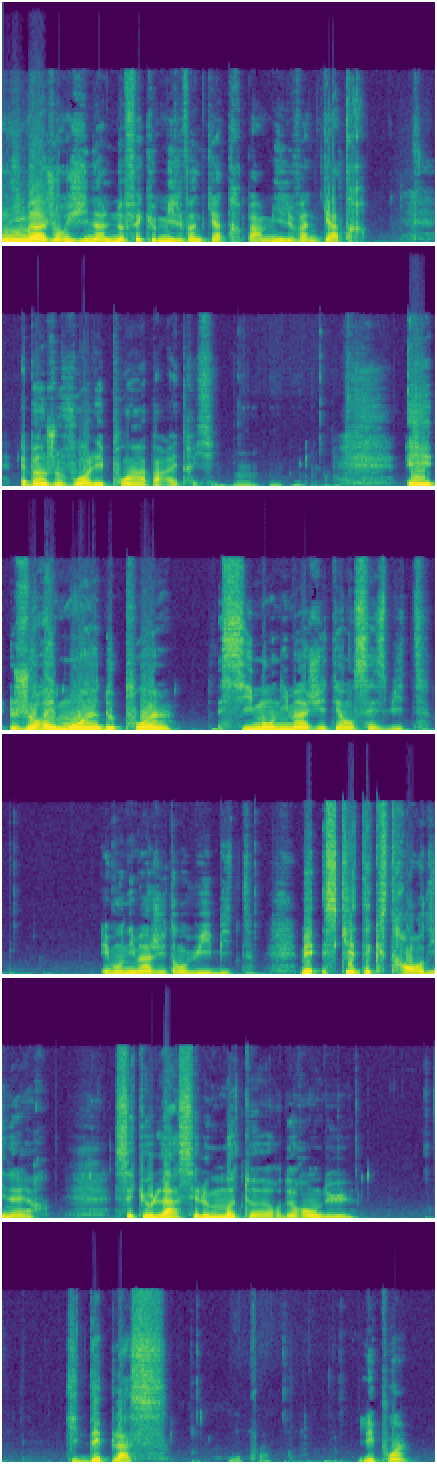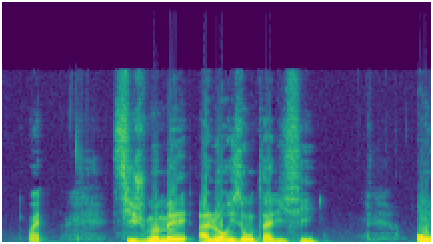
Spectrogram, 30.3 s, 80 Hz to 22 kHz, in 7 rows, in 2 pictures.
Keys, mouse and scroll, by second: 6.6 alt+click, 8.4 middle click, 9.4 middle click, 9.7 middle click, 10.1 middle click, 10.8-12.0 alt+middle drag, 13.0-14.0 alt+drag, 15.4-19.5 alt+drag, 20.7 click, 23.5 click, 24.9 alt+click.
